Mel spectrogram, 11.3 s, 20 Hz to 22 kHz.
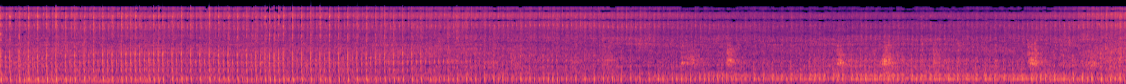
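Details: Villiers 10 petrol engine on an old Barford cement mixer, no choke, runs outdoors with a steady, even single-cylinder putter at constant speed, no knocks or misses; compression not excellent, fuel seems to run through even with tap off; normal running.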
